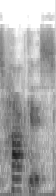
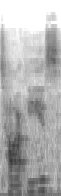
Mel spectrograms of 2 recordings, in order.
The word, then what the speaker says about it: Takis: The top four comments on that video are, it's pronounced Takis, not Takis.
